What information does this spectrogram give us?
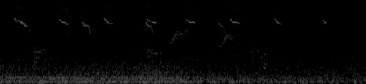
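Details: Sooty chat baby in its nest reacting to its mother bringing food: rapid, very high-pitched thin chirps mixed with a few lower downward-sweeping squeaks, over a soft low rumble.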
